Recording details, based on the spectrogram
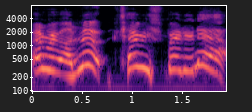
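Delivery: high announcer-style callout. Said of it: "old Table Talk Terry here".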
